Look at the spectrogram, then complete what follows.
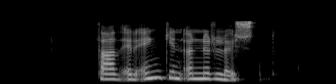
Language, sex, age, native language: Icelandic, male, 6, Icelandic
